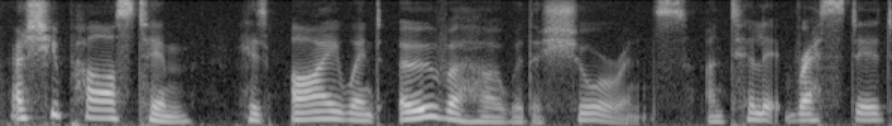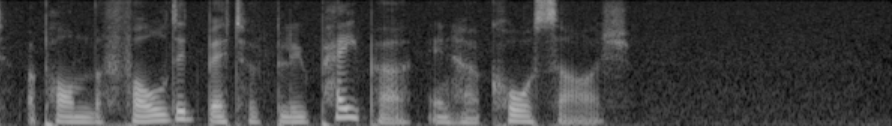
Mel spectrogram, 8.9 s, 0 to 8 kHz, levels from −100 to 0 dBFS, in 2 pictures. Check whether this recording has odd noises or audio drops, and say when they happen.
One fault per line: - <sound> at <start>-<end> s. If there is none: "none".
none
